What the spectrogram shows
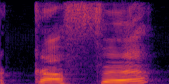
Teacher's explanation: palavra primitiva café a sílaba mais forte é o fé que é a sílaba tônica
